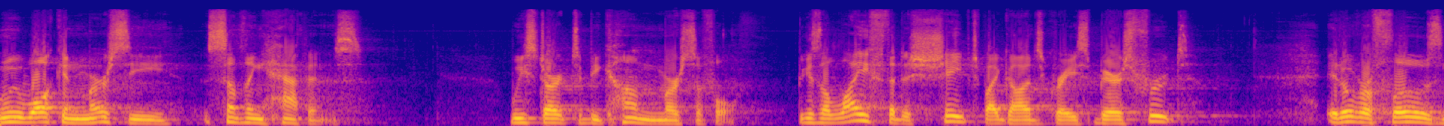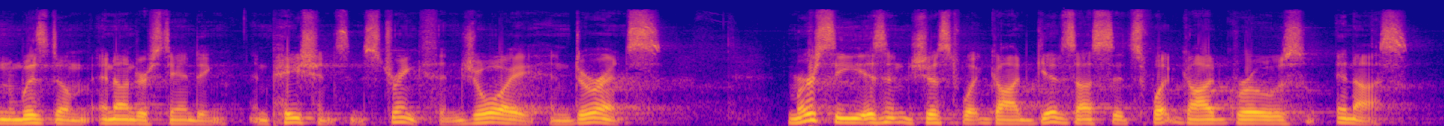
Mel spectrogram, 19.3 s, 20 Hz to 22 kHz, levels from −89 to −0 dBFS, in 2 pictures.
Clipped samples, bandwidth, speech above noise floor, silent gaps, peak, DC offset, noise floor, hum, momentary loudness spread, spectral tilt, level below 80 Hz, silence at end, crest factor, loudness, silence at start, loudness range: under 0.1%; 16.5 kHz; 44 dB; none; -2 dBFS; under 0.1%; -60 dBFS; none; 12 LU; -5 dB/octave; -58 dBFS; 0.25 s; 14 dB; -17 LUFS; 0 s; 3 LU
